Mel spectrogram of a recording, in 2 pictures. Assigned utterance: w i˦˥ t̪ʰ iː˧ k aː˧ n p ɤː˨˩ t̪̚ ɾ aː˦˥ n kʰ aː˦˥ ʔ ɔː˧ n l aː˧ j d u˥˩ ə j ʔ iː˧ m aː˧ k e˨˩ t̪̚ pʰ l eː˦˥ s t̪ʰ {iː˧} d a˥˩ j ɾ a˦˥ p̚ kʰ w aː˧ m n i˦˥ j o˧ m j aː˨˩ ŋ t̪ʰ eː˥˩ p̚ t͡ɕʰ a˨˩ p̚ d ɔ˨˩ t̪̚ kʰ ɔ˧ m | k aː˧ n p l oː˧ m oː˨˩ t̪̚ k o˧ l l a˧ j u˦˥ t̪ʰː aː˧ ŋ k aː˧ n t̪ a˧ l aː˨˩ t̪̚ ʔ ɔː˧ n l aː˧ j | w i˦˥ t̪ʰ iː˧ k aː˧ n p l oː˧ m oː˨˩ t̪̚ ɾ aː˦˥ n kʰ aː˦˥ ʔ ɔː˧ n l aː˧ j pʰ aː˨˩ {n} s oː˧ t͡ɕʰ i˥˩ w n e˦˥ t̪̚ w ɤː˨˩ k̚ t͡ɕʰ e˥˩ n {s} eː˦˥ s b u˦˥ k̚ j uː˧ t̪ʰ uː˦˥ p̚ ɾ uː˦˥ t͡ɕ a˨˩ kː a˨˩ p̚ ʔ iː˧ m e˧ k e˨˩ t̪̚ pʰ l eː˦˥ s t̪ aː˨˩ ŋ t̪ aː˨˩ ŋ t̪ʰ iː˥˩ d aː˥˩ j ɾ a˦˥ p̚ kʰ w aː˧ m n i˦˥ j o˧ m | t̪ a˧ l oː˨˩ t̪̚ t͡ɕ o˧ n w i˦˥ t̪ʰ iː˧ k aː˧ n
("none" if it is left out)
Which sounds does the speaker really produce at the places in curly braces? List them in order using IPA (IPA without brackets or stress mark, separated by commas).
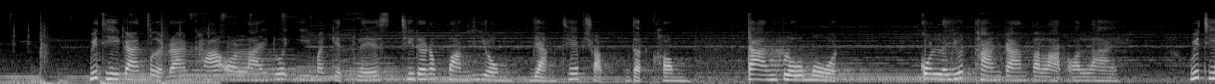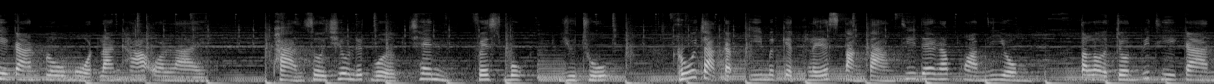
iː˥˩, n, f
